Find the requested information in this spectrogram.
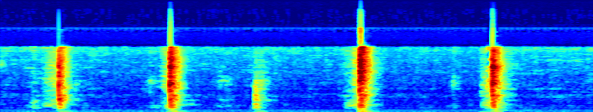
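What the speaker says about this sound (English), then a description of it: "Little coarse chop." Kitchen knife coarsely chopping onion on a cutting board: five sharp, separate knocks spaced about a second apart, close and clear against a quiet background.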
